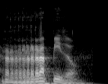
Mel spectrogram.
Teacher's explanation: The R in rapido, as you can hear, is rolled or trilled. This is because it's the first letter of the word.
